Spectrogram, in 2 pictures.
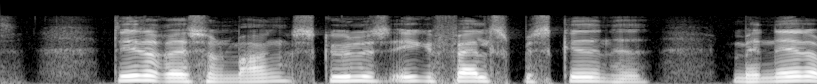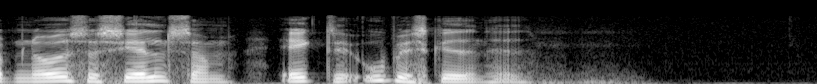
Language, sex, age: Danish, male, 24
